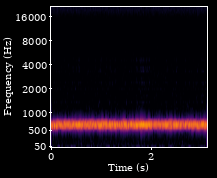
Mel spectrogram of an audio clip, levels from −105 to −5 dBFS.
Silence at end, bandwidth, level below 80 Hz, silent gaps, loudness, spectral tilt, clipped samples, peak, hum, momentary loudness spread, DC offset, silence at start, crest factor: 0 s; 0.8 kHz; under -90 dBFS; none; -38 LUFS; -3.5 dB/octave; under 0.1%; -26 dBFS; none; 5 LU; under 0.1%; 0 s; 12 dB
